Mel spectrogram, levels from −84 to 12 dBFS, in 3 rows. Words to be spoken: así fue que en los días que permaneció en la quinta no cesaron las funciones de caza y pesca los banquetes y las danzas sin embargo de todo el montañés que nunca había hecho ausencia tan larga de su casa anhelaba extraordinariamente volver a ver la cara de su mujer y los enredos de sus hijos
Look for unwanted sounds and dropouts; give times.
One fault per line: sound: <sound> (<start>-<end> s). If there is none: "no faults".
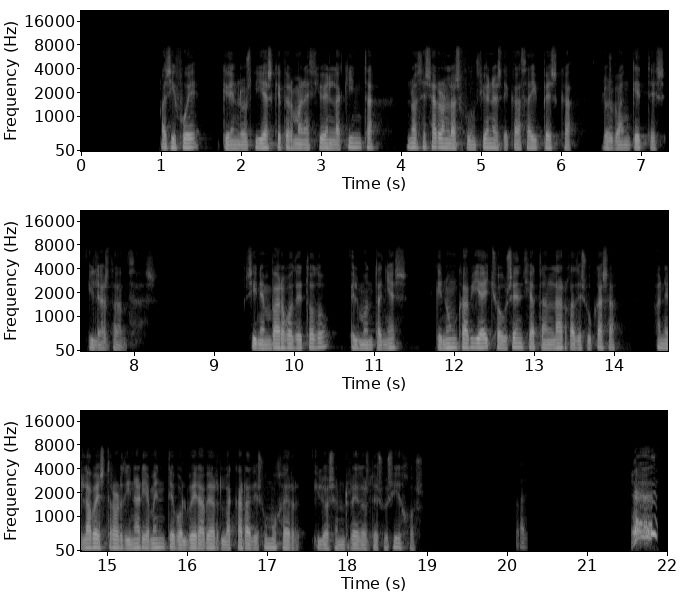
sound: laugh (20.1-20.3 s)
sound: bark (21.5-21.9 s)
